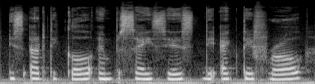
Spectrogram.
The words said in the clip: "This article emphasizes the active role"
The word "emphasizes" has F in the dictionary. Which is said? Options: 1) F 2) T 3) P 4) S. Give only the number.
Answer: 3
